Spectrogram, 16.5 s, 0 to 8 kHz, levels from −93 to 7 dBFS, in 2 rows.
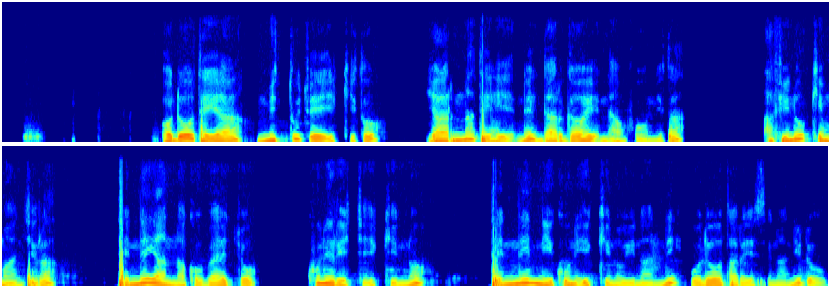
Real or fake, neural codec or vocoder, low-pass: real; none; 7.2 kHz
